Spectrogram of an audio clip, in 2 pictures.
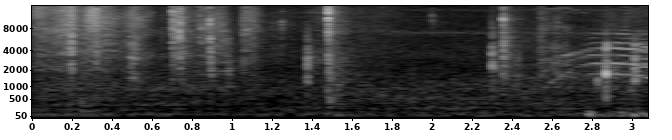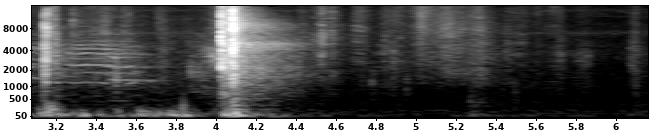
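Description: A house cat meowing briefly about three seconds in, then a loud sharp thump just after four seconds.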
